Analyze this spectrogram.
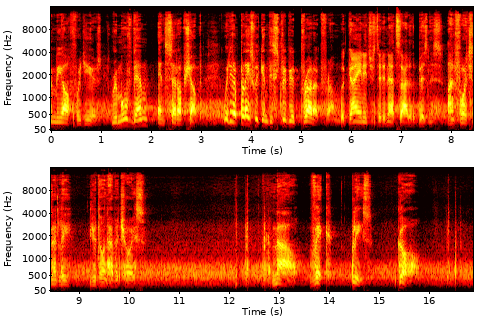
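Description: A man speaks smoothly and persuasively, close by.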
